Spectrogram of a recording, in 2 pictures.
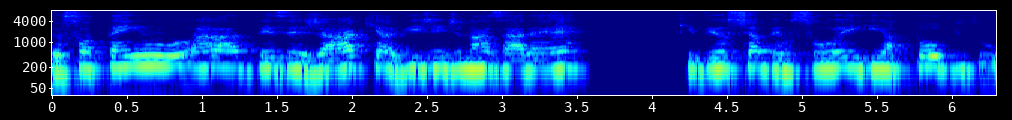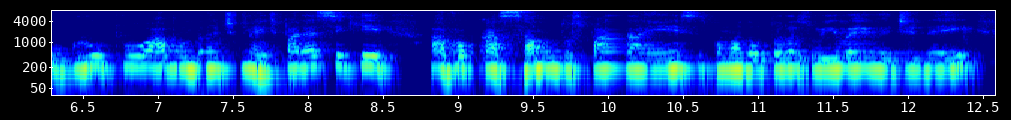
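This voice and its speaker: A man speaks slowly in a high voice with a dark, mellow tone. Audible room echo surrounds him. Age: 60s. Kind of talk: online panel discussion. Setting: video call, streamed live.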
